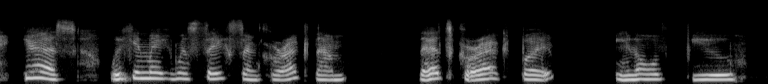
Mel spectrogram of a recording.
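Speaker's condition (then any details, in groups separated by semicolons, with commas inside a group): Cerebral palsy; since birth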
